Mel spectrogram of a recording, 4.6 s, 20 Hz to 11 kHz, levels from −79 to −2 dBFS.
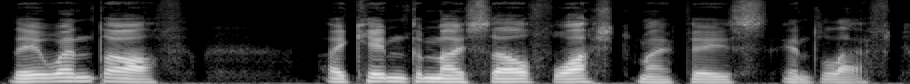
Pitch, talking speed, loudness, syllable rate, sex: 120 Hz, 160 wpm, -18 LUFS, 3.5 syllables/s, male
